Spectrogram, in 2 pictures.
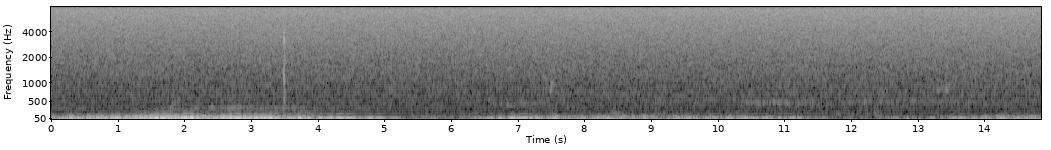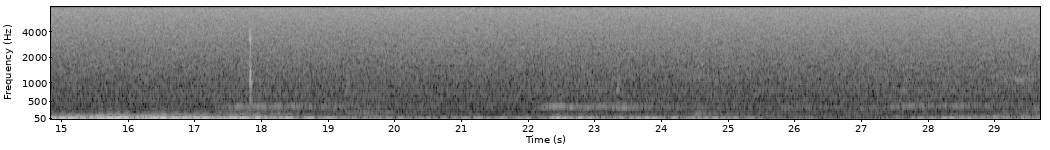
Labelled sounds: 29.2	29.5	humpback whale, 1.0 to 1.2 kHz

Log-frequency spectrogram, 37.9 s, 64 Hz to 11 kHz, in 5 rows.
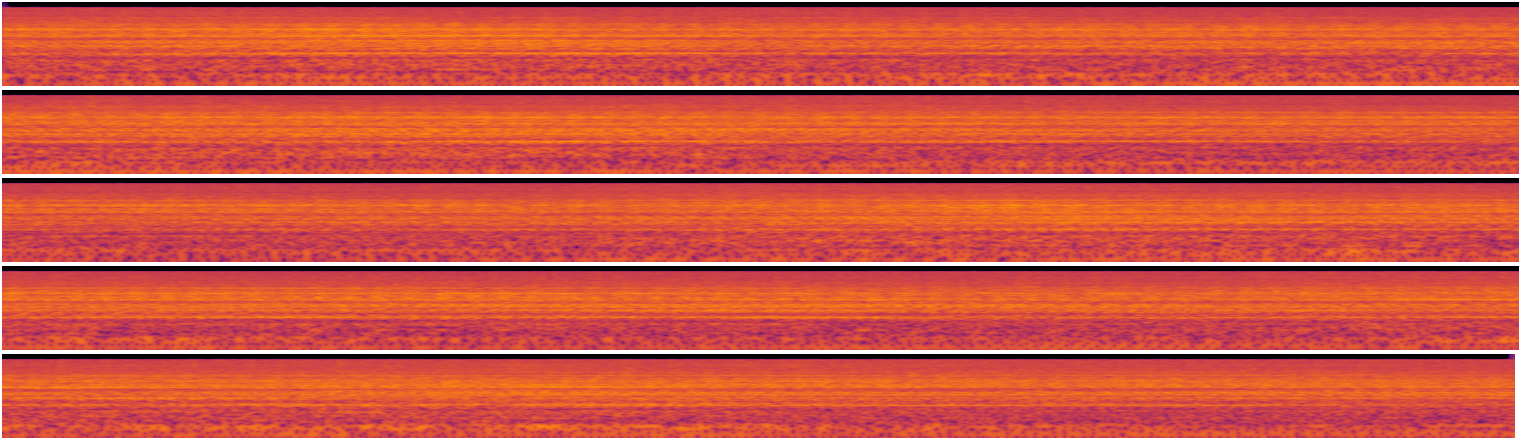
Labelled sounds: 29.7	30.1	vessel noise, 1.3 to 1.5 kHz

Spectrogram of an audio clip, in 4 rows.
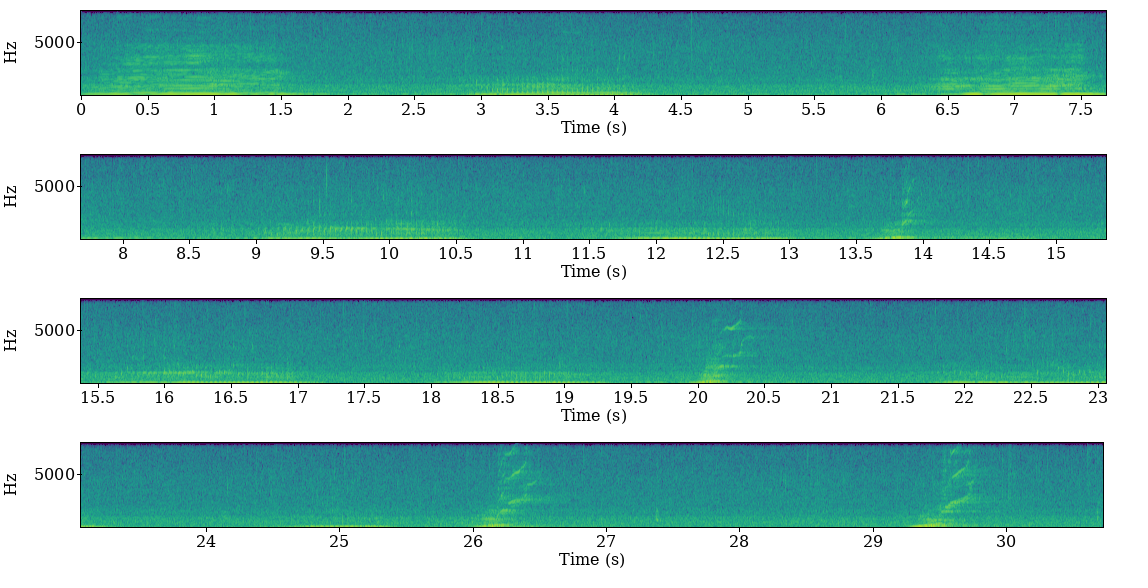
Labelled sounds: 0.2	1.6	humpback whale, 0.91 to 4.9 kHz
6.4	7.0	humpback whale, 0.78 to 1.8 kHz
9.3	9.8	humpback whale, 0.78 to 1.3 kHz
13.8	14.1	humpback whale, 1.4 to 1.9 kHz
15.7	16.3	humpback whale, 0.84 to 1.2 kHz
20.1	20.5	humpback whale, 1.4 to 3.0 kHz
26.2	26.6	humpback whale, 2.2 to 3.1 kHz
29.5	29.9	humpback whale, 1.8 to 3.0 kHz

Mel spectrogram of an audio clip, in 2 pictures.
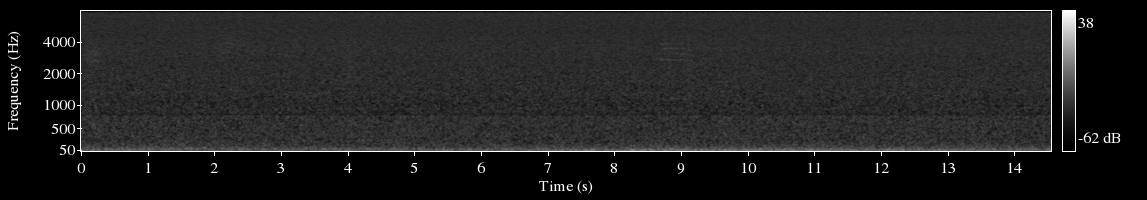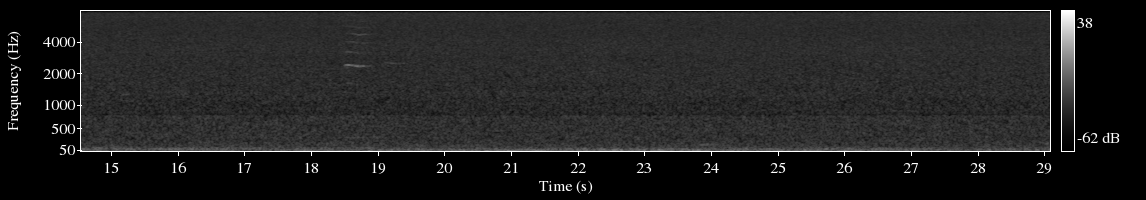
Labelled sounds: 8.7	8.9	killer whale, northern resident, A clan, call N03, 2.7 to 2.8 kHz
18.5	18.9	killer whale, northern resident, G clan, call N24ii, 2.2 to 5.7 kHz

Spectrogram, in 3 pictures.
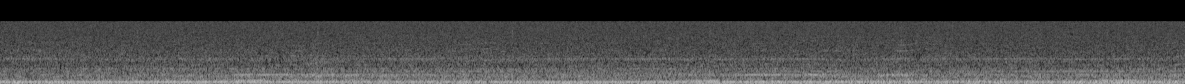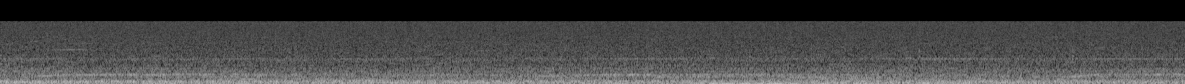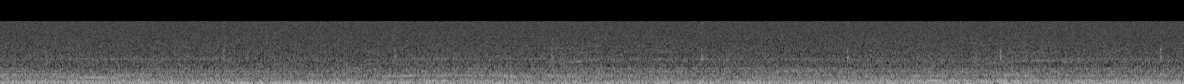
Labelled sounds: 12.4	12.7	humpback whale, 1.9 to 2.0 kHz

